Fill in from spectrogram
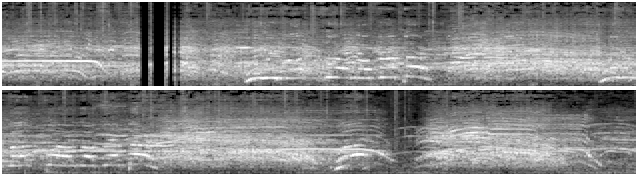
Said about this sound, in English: Oh, so there you go. The crowd goes wild for Beto O'Rourke.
